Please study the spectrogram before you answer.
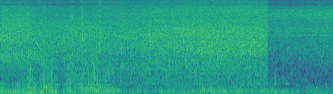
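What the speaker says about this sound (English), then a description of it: "This is just a wind doing this right now." Strong wind roars steadily over the Mississippi River ahead of a hurricane, buffeting the microphone with loud, continuous rumbling gusts.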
